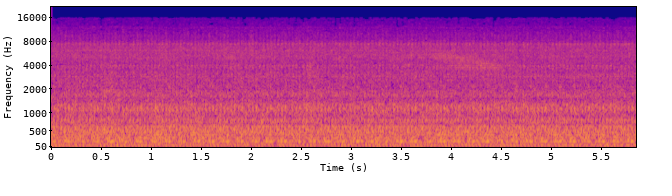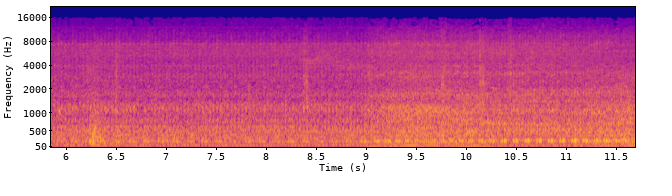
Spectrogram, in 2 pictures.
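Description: Street traffic: a motor vehicle engine running steadily, growing louder from about nine seconds in as a vehicle draws near, with a single short knock about six seconds in.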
